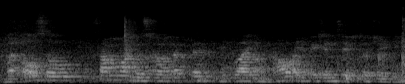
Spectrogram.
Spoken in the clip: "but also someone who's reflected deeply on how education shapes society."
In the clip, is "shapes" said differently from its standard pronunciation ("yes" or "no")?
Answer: yes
